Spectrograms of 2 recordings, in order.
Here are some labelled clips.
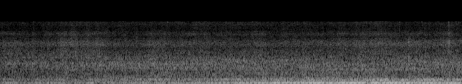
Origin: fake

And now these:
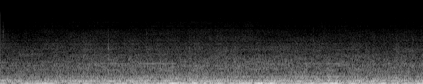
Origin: fake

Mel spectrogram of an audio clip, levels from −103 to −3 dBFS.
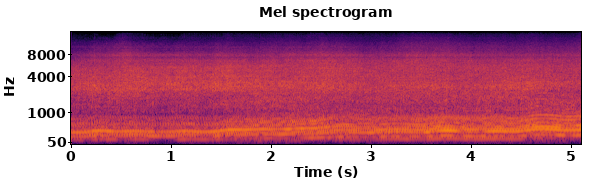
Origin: fake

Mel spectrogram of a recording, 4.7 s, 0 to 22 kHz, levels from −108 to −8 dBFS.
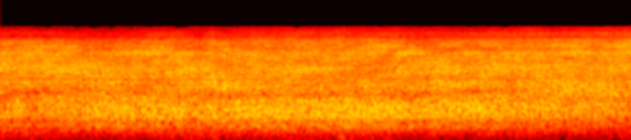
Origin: real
